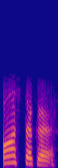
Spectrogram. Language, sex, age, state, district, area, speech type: Maithili, female, 30-45, Bihar, Saharsa, rural, conversation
